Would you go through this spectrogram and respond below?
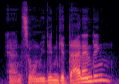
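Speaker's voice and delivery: ordinary delivery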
